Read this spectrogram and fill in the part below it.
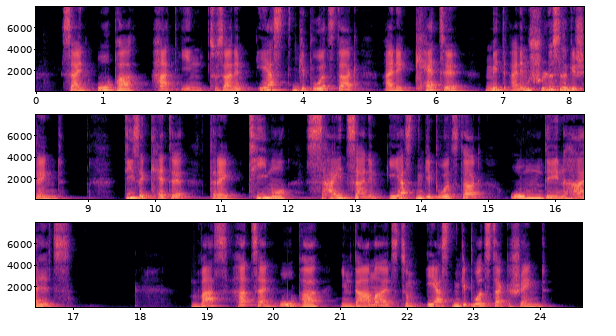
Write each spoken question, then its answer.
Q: Was hat sein Opa ihm damals zum ersten Geburtstag geschenkt?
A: Eine Kette. Sein Opa hat ihm damals eine Kette geschenkt.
